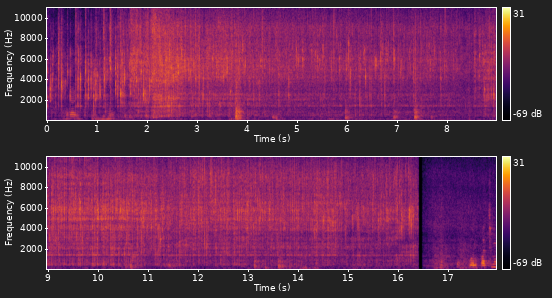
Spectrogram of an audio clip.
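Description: Onions frying in a pan, a steady broadband sizzle that fills the whole clip, with occasional stirring clinks and a brief drop in intensity near the end.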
